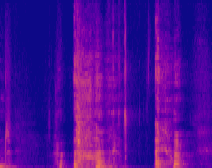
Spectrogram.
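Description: A man coughing, a longer rough cough followed by a shorter one about a second in.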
